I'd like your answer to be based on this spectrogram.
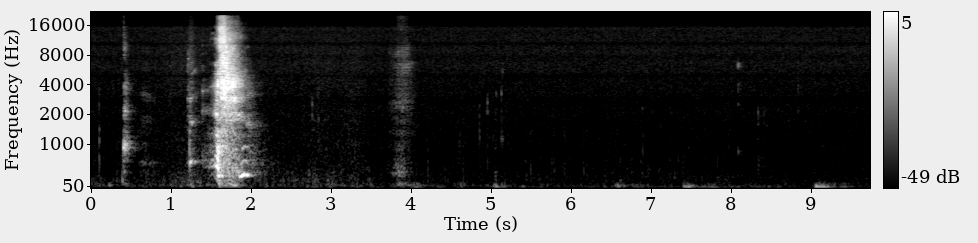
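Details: A loud sneeze after short inhaling catches, then quiet sniffs and breaths, with some belly noises; a sneezing fit.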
